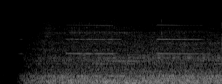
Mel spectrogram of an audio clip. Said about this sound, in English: An 18-wheeler spins its tires through snowy mud on an undeveloped well pad in the Powder River Basin.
